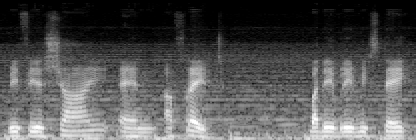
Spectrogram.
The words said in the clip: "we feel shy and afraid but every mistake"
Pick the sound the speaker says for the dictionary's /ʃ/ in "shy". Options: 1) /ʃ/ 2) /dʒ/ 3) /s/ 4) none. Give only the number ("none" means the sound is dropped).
1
